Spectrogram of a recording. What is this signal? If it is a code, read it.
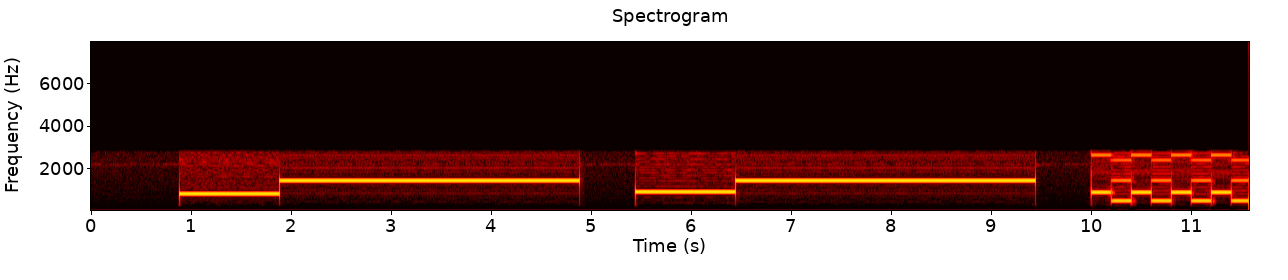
Two-tone page, heard as a one-second tone, then a three-second tone, about 810 then 1430 Hz, about 900 then 1430 Hz. It is heard from 0.9 to 9.5 s.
